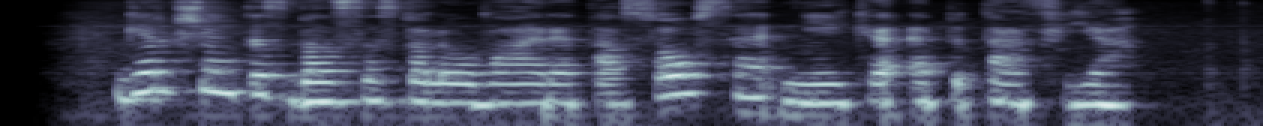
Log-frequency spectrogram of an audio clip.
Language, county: Lithuanian, Kaunas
